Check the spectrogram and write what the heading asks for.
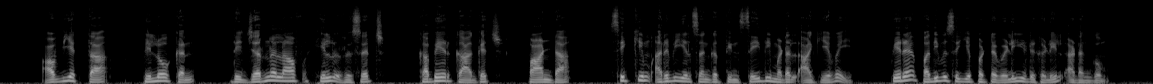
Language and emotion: Tamil, neutral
